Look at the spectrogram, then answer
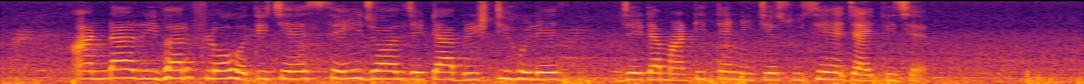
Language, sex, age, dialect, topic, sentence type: Bengali, female, 31-35, Western, agriculture, statement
